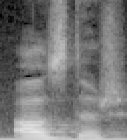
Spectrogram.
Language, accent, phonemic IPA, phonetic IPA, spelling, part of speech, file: Armenian, Eastern Armenian, /ˈɑzdəɾ/, [ɑ́zdəɾ], ազդր, noun, Hy-ազդր.ogg
- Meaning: thigh; hip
